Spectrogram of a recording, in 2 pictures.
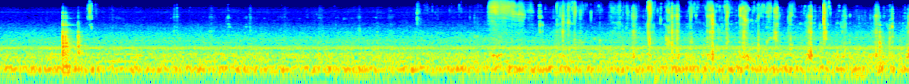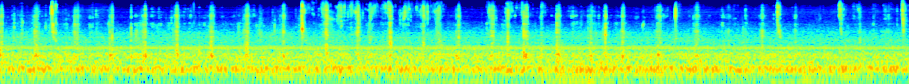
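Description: Close-up chewing of blanched, seasoned goji-berry shoots: a run of small wet clicks and crisp crunches as the shoots are bitten and chewed, over a steady low hum.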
